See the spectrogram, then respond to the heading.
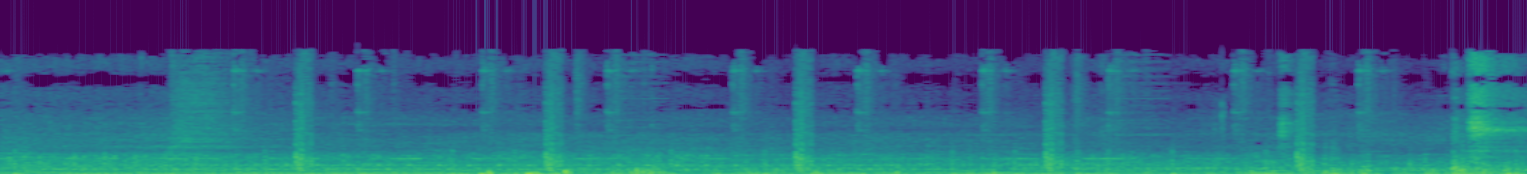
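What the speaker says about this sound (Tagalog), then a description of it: "so babalik niya na yung sasakyan." A garbage truck reversing at a waste disposal site in Japan, its backup beeper sounding in a steady repeating rhythm over a rumbling engine, with brief voices in the background.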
